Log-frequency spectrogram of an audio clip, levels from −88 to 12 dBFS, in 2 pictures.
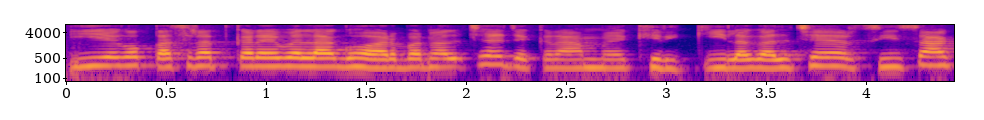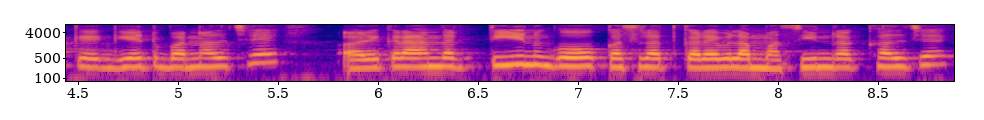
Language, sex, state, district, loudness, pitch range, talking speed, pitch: Angika, female, Bihar, Begusarai, -16 LUFS, 240-265 Hz, 180 wpm, 255 Hz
